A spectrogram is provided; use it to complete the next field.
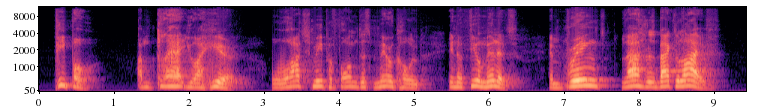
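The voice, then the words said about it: Excited, enthusiastic announcing voice. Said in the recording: “in an exciting voice”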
